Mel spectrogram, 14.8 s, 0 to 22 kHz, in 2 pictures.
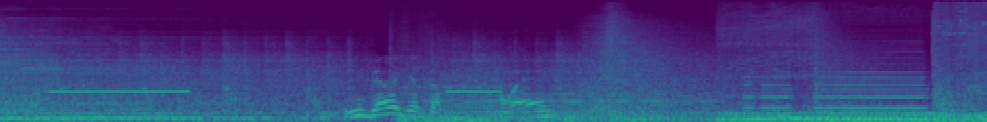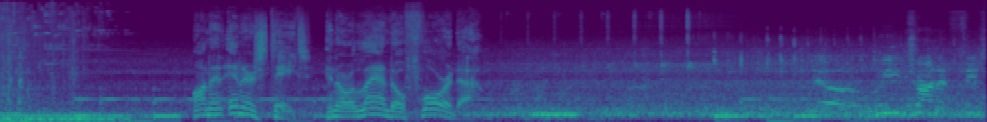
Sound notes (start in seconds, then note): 5.1 glass shatters; 5.4 vehicle honks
